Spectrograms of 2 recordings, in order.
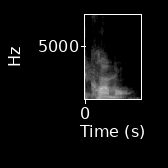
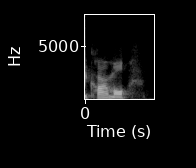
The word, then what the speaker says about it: caramel: I say caramel. – Me too. – Because, yeah, because there are places, yeah. So there are, you know, different regional dialects and everything, and that's just how we say caramel, but it should be caramel.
